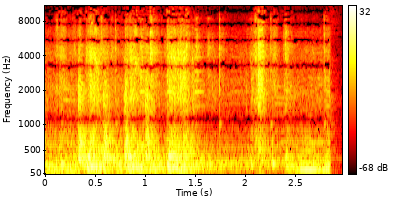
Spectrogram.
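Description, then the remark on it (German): Two men knock several times on the door of an airplane ready for takeoff, dull, irregularly spaced thuds over a steady droning hum, with no one speaking. “Unsere beiden Vorzeigebürger klopfen an die Tür des startbereiten Flugzeuges”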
